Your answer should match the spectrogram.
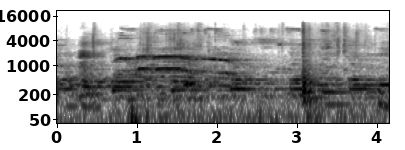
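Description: A rooster crowing once: one long call of about a second and a half, rising slightly and then falling away, with music playing in the background.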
